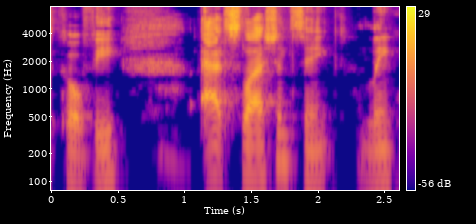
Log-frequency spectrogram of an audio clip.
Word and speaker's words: Ko-fi: So it's Ko-fi or Coffee, however you want to pronounce it, but I do believe it's Ko-fi at Slash and Sync.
